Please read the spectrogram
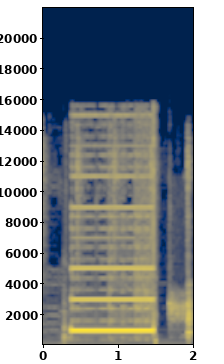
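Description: A single steady high-pitched beep, about a second long, starting about half a second in and cutting off suddenly. It is an edited-in censor bleep over the phone call.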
